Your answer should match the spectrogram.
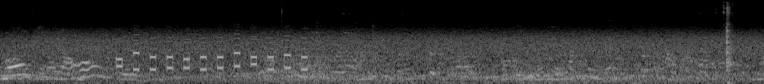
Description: DTMF, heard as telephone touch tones, dialled by machine, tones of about 60 ms, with phone line noise and the noise of a restaurant. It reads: 7A25425C0262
